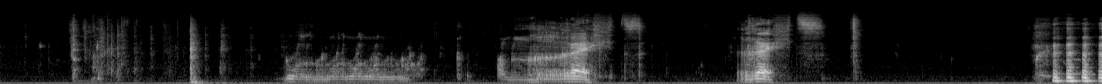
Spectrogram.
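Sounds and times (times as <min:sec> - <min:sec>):
speech: 0:02.8 - 0:04.3, 0:05.0 - 0:06.5, 0:07.4 - 0:08.3, 0:10.5 - 0:11.0
person gargling a sip of water: 0:02.8 - 0:06.1
mouth sounds: 0:02.8 - 0:08.7
laughter: 0:10.4 - 0:11.0.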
